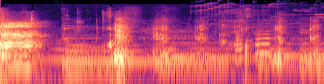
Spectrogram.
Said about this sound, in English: Okay, crunchy. What flavor is this? It just says snack mix. Is there a flavor? It just says snack mix.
